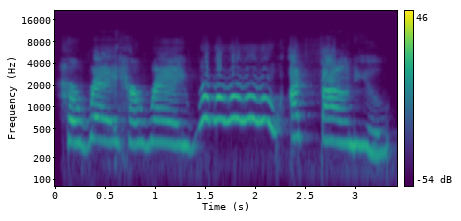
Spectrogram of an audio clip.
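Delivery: high, loud yelping cheer; dog cheering on finding the girl; overjoyed cheering. Acted. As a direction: bark out pure delight. Dog celebrates finding Hattie.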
